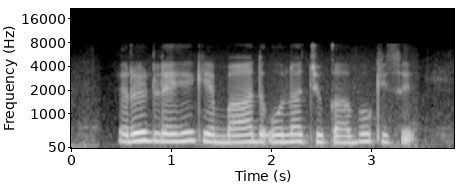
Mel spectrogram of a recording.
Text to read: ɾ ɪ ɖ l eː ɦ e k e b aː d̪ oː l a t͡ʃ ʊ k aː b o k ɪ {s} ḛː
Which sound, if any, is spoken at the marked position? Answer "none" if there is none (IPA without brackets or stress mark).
s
